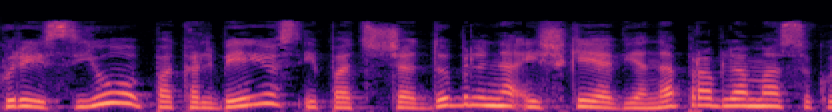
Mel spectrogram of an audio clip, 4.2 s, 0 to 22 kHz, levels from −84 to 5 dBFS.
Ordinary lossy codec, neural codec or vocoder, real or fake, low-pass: MP3, 48 kbps; none; real; 9.9 kHz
